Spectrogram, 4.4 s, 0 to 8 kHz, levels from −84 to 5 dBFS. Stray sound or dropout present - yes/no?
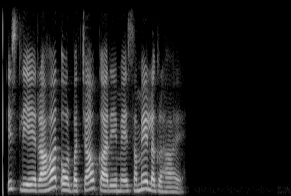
no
